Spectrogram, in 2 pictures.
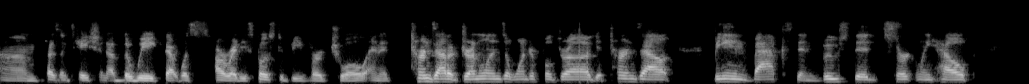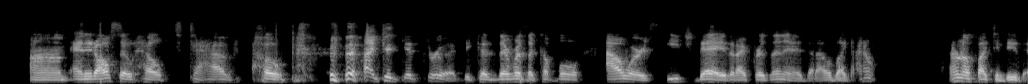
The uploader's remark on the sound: This is the audio replay of the monthly Zoomy Zoom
